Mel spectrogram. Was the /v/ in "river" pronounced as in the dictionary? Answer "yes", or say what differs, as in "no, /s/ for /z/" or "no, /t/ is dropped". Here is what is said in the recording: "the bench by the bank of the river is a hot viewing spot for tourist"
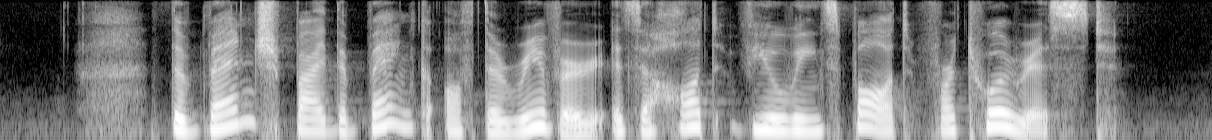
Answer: yes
